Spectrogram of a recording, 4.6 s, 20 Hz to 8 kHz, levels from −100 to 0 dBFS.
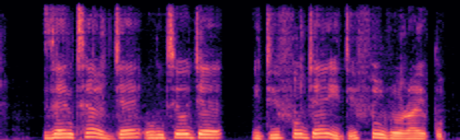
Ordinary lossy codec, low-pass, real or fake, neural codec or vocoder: none; none; real; none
